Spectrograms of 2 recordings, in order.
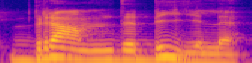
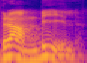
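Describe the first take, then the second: First: It has an n and d before the b. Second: It has an n with no d before the b. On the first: "if you pronounce it very clearly" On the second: "The D here normally gets dropped"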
